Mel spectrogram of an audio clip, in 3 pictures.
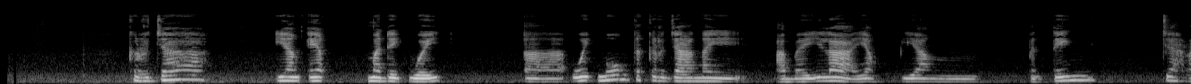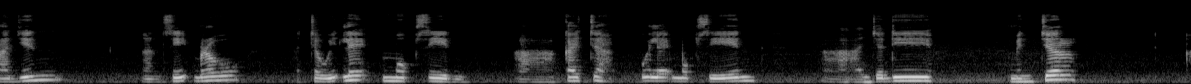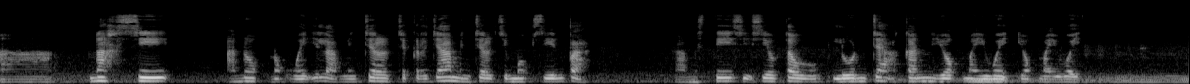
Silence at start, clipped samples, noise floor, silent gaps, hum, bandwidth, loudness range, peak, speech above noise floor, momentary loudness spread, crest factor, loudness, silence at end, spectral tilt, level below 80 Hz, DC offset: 0.25 s; under 0.1%; -55 dBFS; none; none; 11 kHz; 6 LU; -2 dBFS; 33 dB; 18 LU; 20 dB; -22 LUFS; 0 s; -6 dB/octave; -66 dBFS; under 0.1%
